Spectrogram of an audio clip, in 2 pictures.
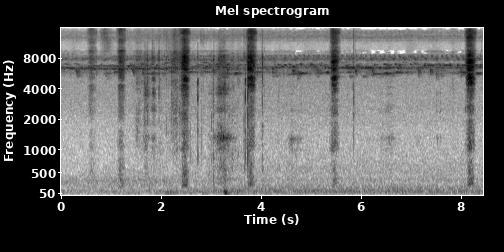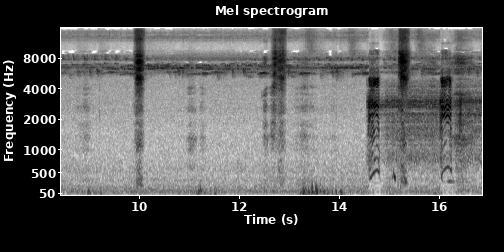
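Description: A steady high chorus of night insects, with scattered sharp clicks and crackles every second or two. Near the end a voice briefly comes in.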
